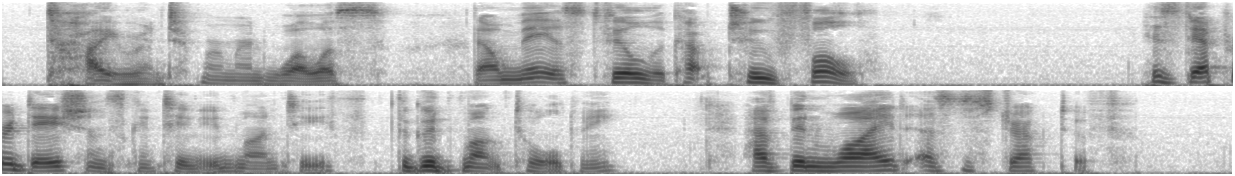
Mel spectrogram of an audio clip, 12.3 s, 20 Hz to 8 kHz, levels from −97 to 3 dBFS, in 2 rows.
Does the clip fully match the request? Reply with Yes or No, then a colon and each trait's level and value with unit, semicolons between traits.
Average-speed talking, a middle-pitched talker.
No: slow, 115 wpm; medium, 145 Hz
